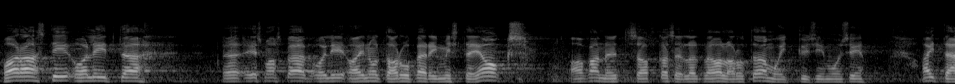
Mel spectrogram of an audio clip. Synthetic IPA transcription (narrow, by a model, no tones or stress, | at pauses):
vɑɾɑst̪iʔo̞lʲid̪̥ | e̞ːsmɑspæevo̞lʲiʔɑjnult̪ːˑɑɾupæɾimist̪e̞jɑoks | ɑɡ̥ɑnyːd̪̥sɑːb̥̚kɑse̞lːelpæevɑlɑɾut̪ːˑɑd̪̥ɑmujd̪̥̚kysʲimusʲi | ɑjt̪ːˑæ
